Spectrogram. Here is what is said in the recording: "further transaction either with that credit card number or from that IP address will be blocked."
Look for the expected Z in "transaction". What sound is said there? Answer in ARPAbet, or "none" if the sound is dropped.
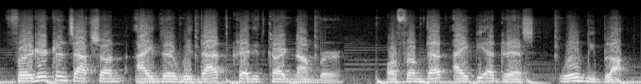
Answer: S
